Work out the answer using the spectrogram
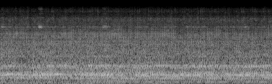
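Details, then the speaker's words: Ram 1500 Sport held in gear on the brake: loud harsh continuous grinding roar with a metallic whine, coming from a failed front differential. "that sounds brutal. I can't believe the noise that's making."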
